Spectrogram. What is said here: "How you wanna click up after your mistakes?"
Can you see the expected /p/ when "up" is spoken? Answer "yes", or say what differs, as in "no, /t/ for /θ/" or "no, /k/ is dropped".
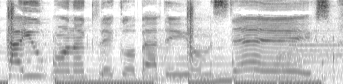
no, /b/ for /p/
